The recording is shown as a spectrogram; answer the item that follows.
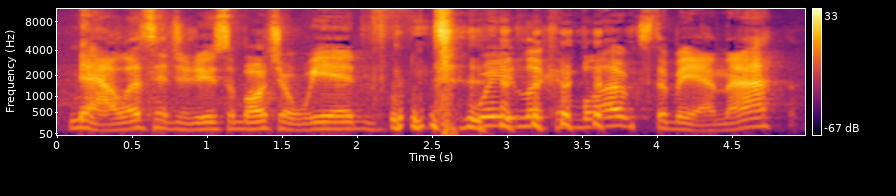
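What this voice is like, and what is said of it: Put-on Australian accent. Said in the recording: “I'm giving them an Australian accent”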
